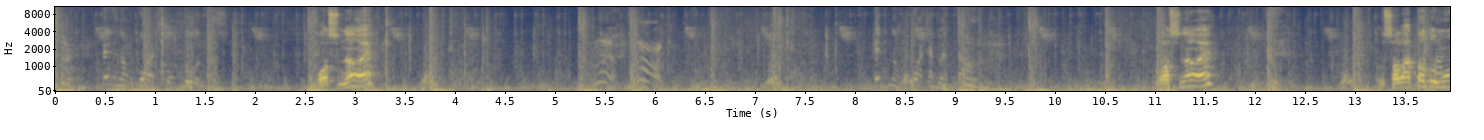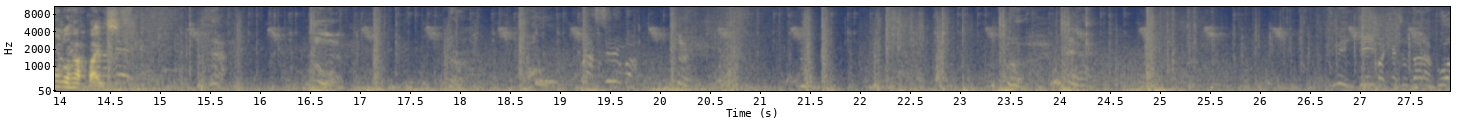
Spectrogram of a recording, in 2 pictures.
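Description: Punches and kicks thud and smack in a fast fight.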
